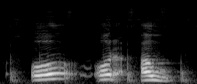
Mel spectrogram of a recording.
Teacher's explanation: ओ और औ इन दोनों का जो उच्चारण स्थान है वो है कंठ ओष्ठ, तो इन दोनों का उच्चारण स्थान आ गया कंठोष्ठ।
